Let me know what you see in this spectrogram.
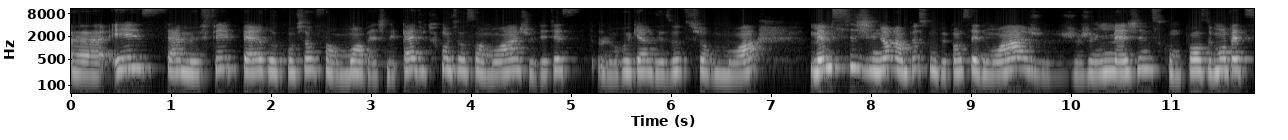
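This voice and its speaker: At a moderate pace, a woman with a fairly high voice speaks in a monotone, flat way. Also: big swings in loudness. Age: 20s. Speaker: lifestyle vlogger. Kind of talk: casual vlog monologue. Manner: hesitant, many fillers.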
